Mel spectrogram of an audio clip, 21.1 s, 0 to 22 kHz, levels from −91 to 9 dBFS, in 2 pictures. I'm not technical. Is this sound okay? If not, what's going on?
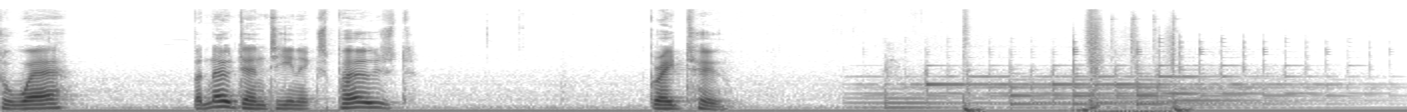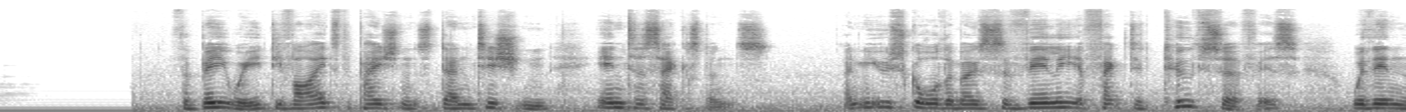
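No. There is mains hum running under the whole recording, from start to finish. It's a steady low drone at 50 Hz, the frequency of the electricity supply, and it sits clearly beneath the sound rather than buried deep. It happens when the power line leaks into the audio, typically through a ground loop between connected equipment or a transformer sitting close to a cable or microphone.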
